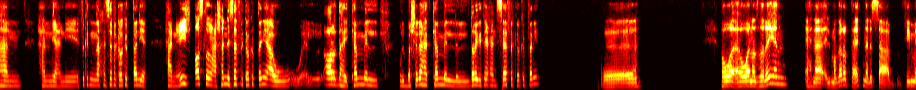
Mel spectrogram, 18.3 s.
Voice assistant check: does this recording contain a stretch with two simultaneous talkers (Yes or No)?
No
